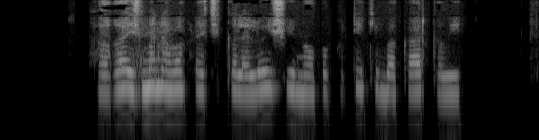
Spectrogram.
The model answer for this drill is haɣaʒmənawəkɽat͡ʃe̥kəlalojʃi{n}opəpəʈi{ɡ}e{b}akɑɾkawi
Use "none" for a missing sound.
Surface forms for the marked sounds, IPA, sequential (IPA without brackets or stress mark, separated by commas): n, k, b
